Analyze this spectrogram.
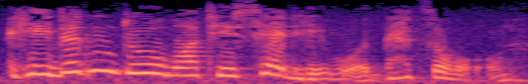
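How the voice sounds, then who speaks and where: A meek, soft-spoken spinster teacher in an old radio play, with a slightly breathy voice that rises and falls a great deal. The sound is dull and muffled, as on an old recording. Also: female voice, fairly high pitch, wildly swooping pitch, unhurried, heavily acted. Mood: resigned. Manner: gentle, apologetic, hesitant. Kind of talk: radio drama acting.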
